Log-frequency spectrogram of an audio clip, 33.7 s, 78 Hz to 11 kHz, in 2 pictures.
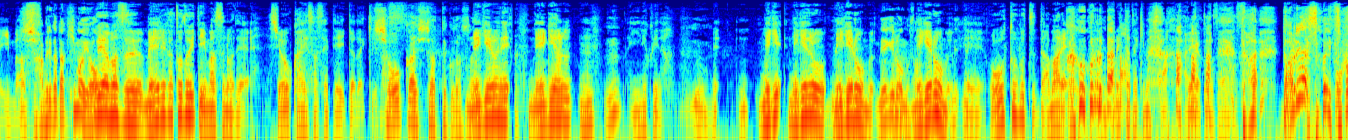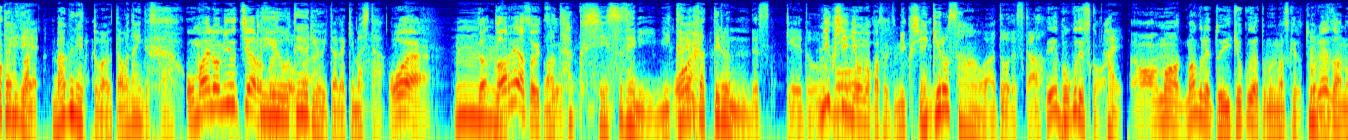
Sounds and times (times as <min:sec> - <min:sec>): Speech: 0:00.0 - 0:33.7.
